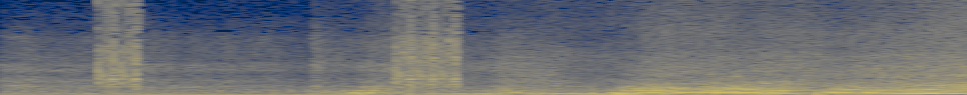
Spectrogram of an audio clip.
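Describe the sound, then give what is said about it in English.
Car engines rev and whine at a motor event paddock where cars climb a hill and do donuts, pitch climbing in waves and growing louder, while a couple of rapid camera shutter bursts click over the engine noise. “other cars from the event going in the background.”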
